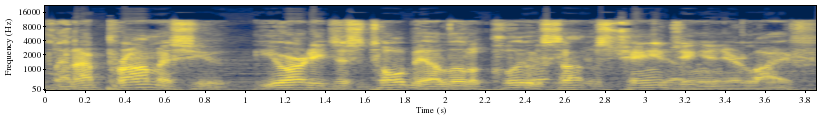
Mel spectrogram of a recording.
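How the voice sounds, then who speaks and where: A man speaks very fast while music plays in the background. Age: 60s. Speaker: gamer. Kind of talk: casual talk in online game voice chat. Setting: online game voice chat. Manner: blunt, profane.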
